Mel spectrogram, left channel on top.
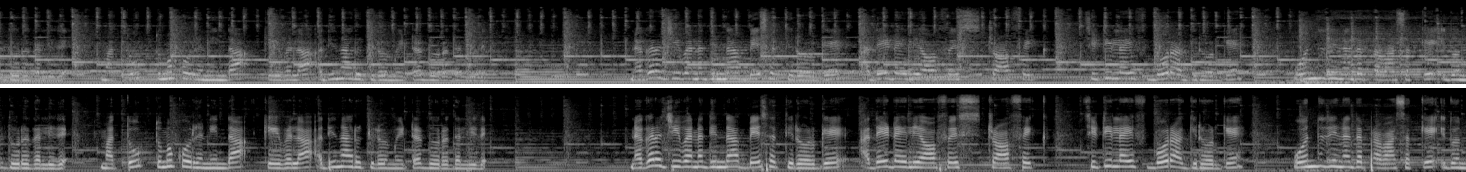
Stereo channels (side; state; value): both; normal; correlation 0.33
